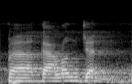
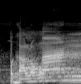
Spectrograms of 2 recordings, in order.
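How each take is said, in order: First: Slow "Bakalonjan" with B for P and J for G. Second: Said in the usual way. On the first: Shown as a demonstration. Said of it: "Mereka kalau ngomong Pekalongan itu pakainya ba". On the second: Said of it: "Mereka kalau ngomong Pekalongan".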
